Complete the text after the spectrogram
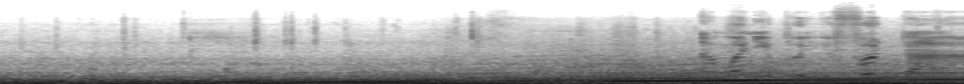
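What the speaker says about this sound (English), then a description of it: "When you put your foot down, this car really goes." A BMW M Coupe accelerates hard, its engine note rising steadily from a deep rumble to a higher growl, loud and close as if heard from inside the car.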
